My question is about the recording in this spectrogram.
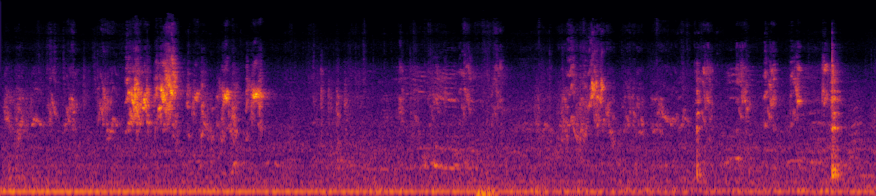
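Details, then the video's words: Morning chatter from a budgerigar breeding colony: rapid, irregular high chirps and short squawks, densest in the first seconds, with occasional sharp clicks and a steady low drone underneath. "Budgies Playing | Activities | Breeding | Colony Parakeets Morning Activities"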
